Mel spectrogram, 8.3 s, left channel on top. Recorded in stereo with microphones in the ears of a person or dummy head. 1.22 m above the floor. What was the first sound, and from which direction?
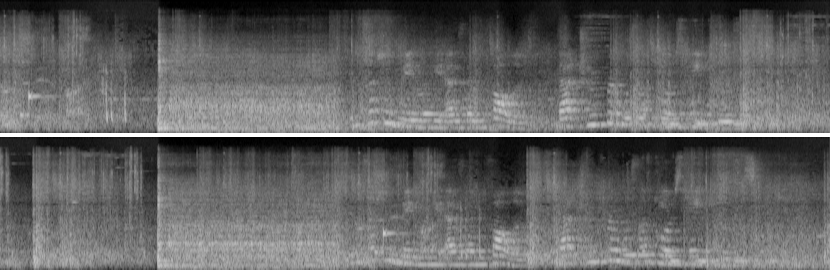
An explosion, 45° right (ahead or behind).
